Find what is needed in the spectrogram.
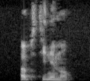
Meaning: obstinately
- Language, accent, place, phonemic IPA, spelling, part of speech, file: French, France, Lyon, /ɔp.sti.ne.mɑ̃/, obstinément, adverb, LL-Q150 (fra)-obstinément.wav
